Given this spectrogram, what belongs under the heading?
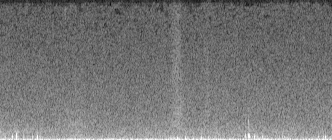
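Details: Stomach noises while digesting a wagyu steak meal: low gurgling and bubbling over a steady rumble, ordinary digestive bowel sounds.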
